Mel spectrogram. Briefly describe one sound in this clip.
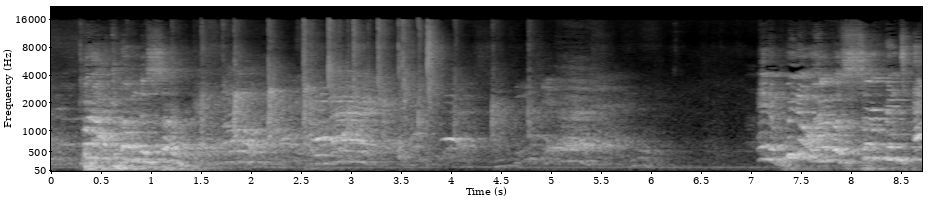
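A man preaches with animation through a microphone and loudspeakers in a large echoing hall.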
